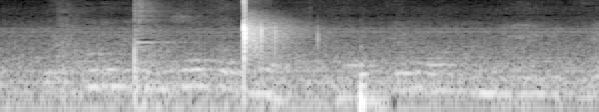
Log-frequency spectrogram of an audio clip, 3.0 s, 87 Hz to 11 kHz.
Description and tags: Recorded with: Zoom H6 (XY Capsule)
Ball break on a pool table in a public bar, with chatter in the background.
Sound 2 of 2.
ball-break, club, pool-table, pub, public-bar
